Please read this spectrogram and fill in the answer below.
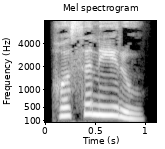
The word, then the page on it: ಹೊಸನೀರು: hosa nīru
